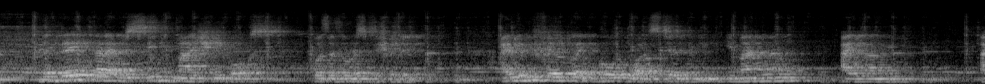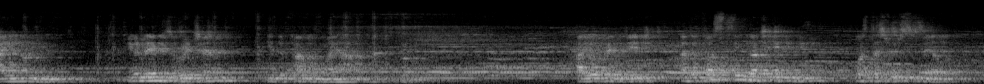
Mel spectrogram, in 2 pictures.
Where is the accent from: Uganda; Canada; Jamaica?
Uganda; And I'm from Uganda.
